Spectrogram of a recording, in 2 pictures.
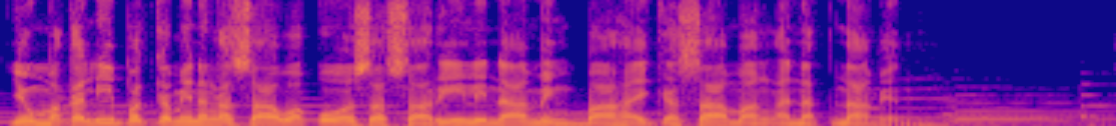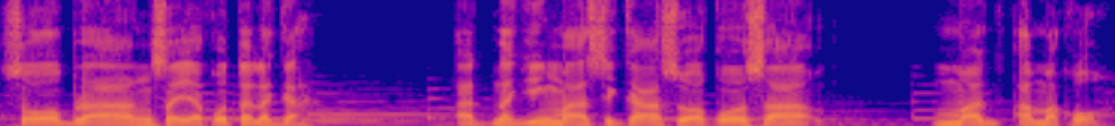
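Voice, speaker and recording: A man's voice: mid-range voice, natural voice. A man voicing a young mother who tells her own story in a radio drama, earnest and confiding. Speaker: letter narrator. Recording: dry studio voice over music.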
